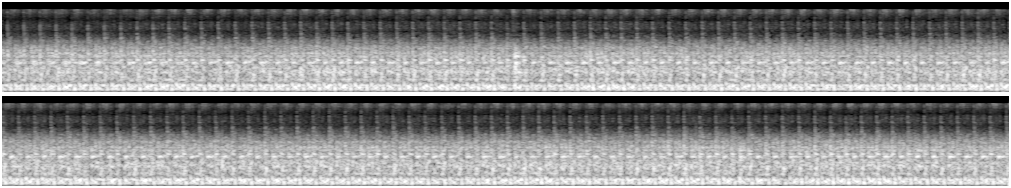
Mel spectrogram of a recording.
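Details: Tecumseh small engine on a lawn mower, buzzing fast at higher throttle with a dull knock underneath: connecting rod knock from a worn connecting rod.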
